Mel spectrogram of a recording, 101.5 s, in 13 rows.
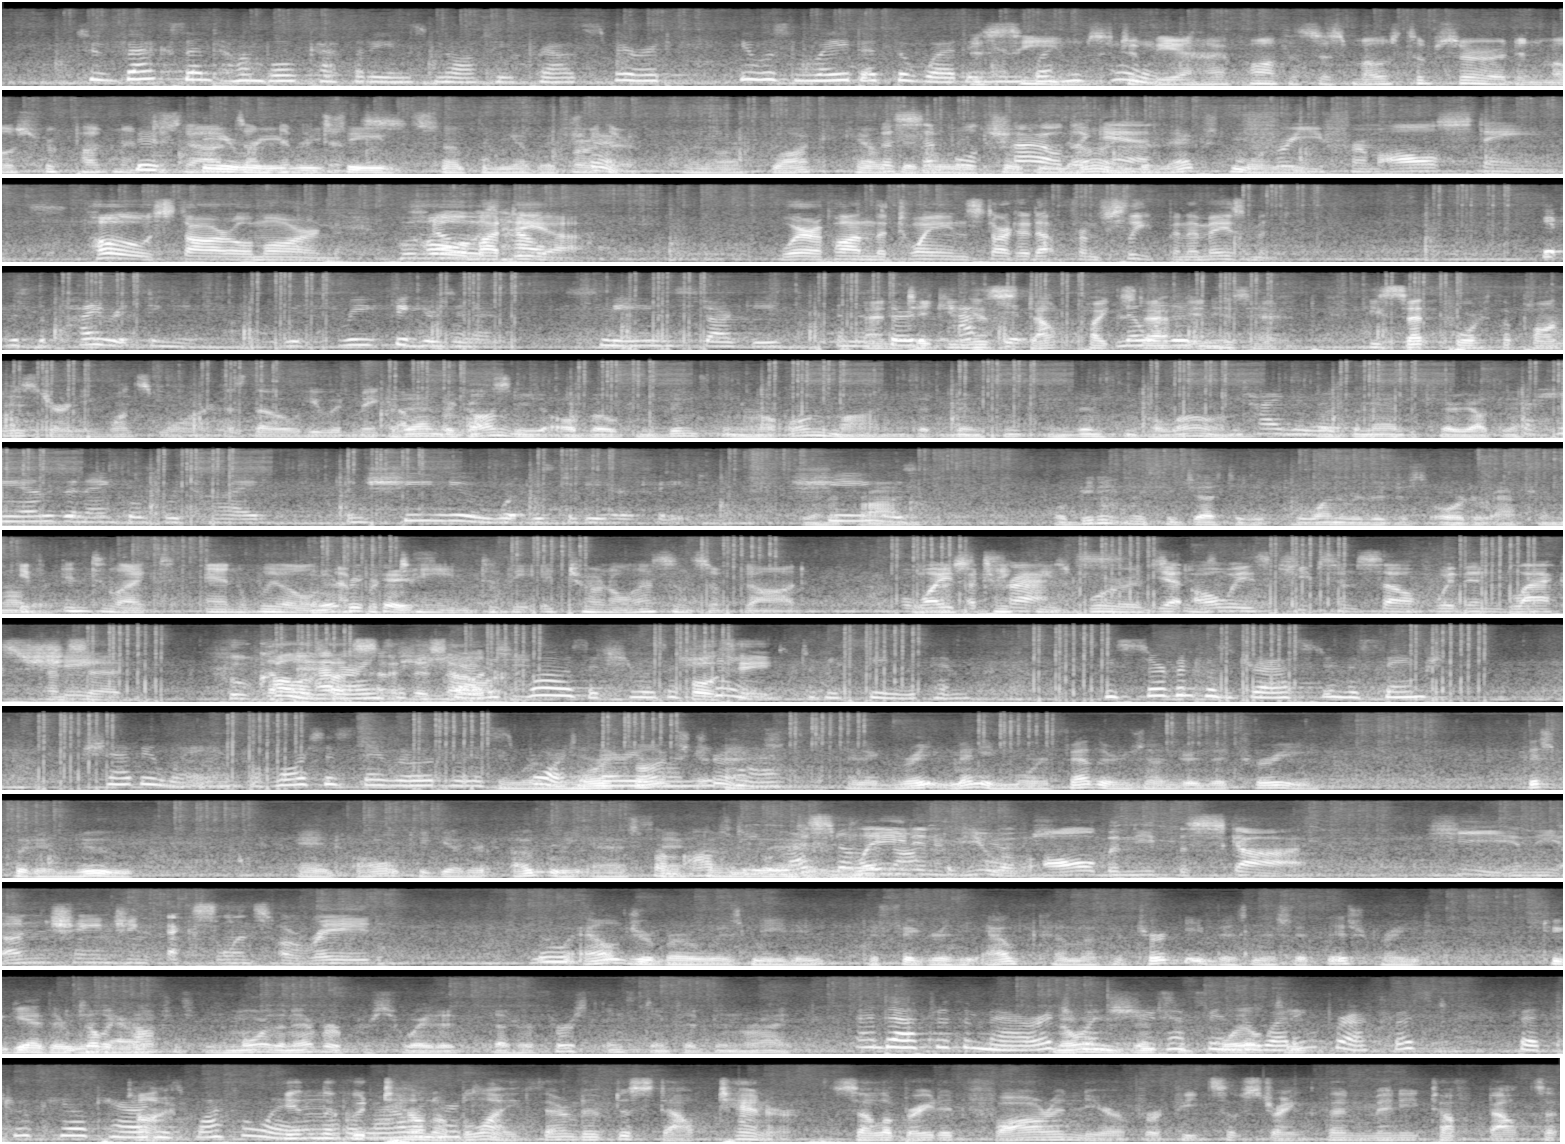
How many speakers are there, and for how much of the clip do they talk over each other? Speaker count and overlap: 8, about 29%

